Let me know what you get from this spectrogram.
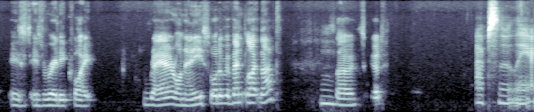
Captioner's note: hums agreement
